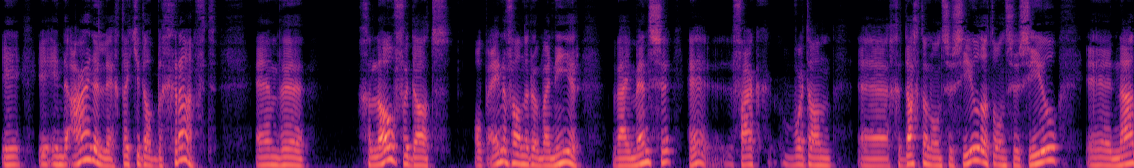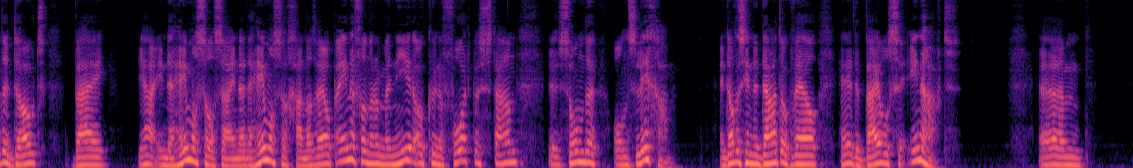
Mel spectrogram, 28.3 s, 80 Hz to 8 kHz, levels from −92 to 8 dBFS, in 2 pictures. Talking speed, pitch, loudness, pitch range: 150 wpm, 140 Hz, -25 LUFS, 125-165 Hz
